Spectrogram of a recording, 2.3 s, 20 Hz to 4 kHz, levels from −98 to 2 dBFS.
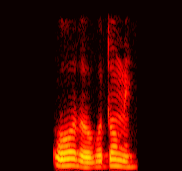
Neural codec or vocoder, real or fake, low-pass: none; real; 3.6 kHz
